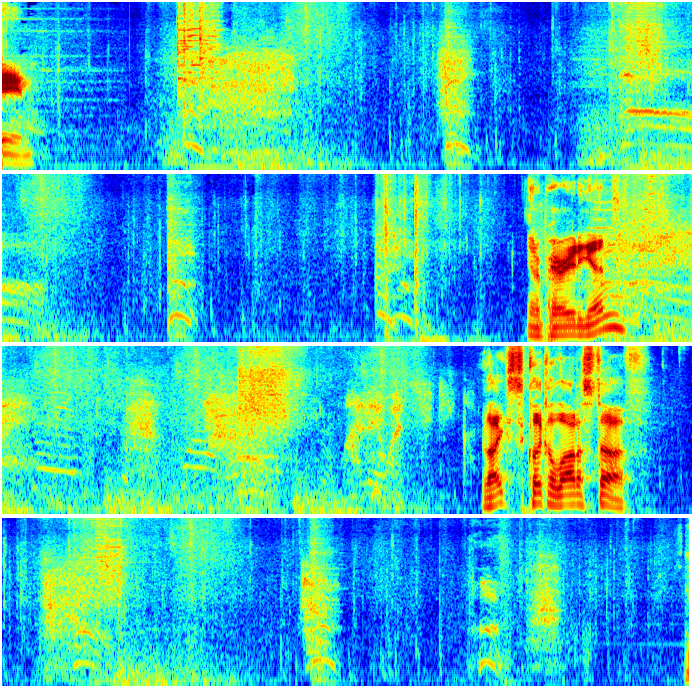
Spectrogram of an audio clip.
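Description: Heavy blades clash and swish in a fight.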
